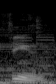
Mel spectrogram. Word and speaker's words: Fune: Fune means, originally Japanese pronunciation Fune. It means a small ship in Japanese, but we just changed it to a Fune.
